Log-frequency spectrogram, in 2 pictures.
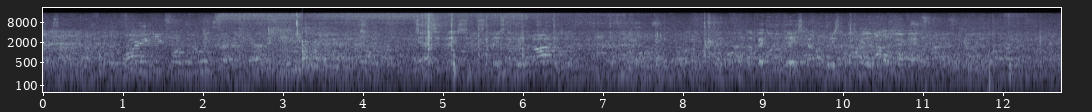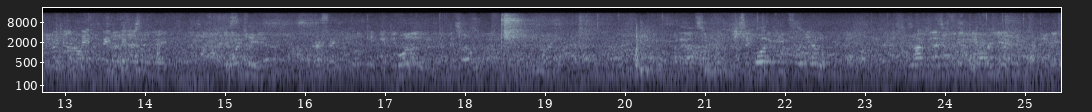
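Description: A crowd of people chatters and murmurs in a large hall.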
